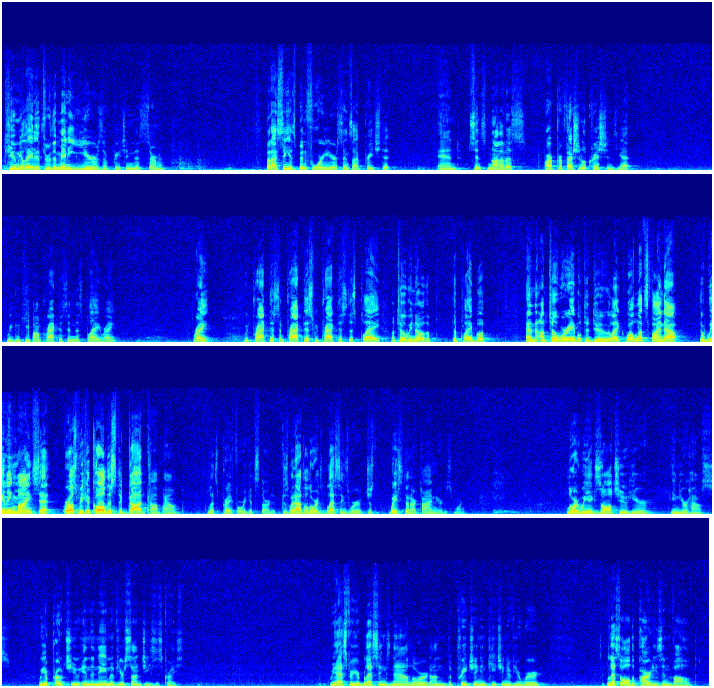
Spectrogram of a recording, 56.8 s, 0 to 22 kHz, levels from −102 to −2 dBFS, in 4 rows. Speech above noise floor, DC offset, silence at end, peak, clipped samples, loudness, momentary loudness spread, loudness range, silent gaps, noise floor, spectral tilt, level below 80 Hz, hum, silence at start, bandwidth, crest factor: 31 dB; under 0.1%; 0.35 s; -20 dBFS; under 0.1%; -44 LUFS; 16 LU; 13 LU; none; -75 dBFS; -5.5 dB/octave; -74 dBFS; none; 0 s; 16.5 kHz; 26 dB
